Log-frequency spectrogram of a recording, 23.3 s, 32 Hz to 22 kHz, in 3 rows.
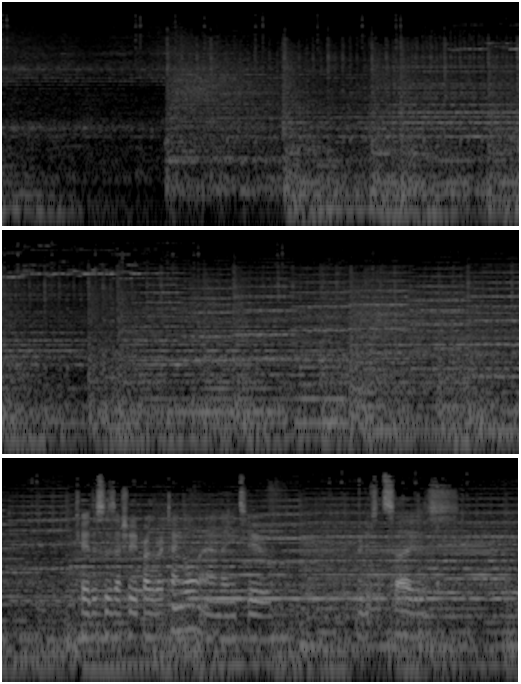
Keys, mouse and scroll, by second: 3.2 KP_5, 3.9 click, 5.6 KP_5, 6.0 click, 8.1 KP_0, 8.6 click, 9.4 KP_1, 9.5 KP_2, 9.8 KP_5, 10.3 click, 20.7-22.1 typing, 21.6 click, 22.5 click.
